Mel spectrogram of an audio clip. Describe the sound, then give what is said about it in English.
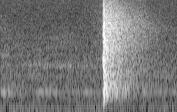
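A single sharp hand clap, a sudden bright smack that decays quickly over a faint steady hum, with no talking. “I just clapped, and that is not what you're supposed to do during a podcast.”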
